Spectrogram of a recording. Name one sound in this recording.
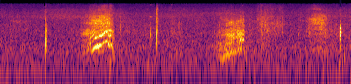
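A zipper is pulled open on a bag.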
